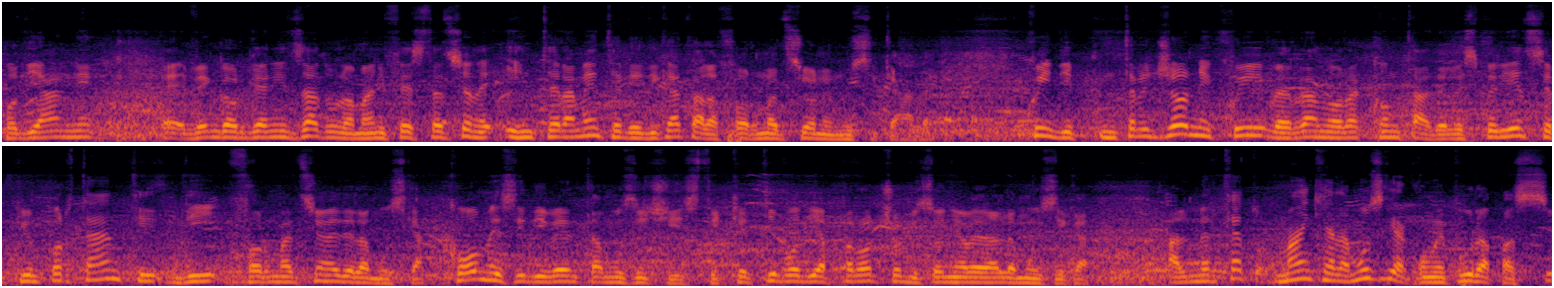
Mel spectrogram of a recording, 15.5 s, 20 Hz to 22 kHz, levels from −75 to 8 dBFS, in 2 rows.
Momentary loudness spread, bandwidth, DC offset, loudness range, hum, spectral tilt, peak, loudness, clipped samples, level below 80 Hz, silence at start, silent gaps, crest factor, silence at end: 5 LU; over 20 kHz; under 0.1%; 1 LU; none; -6.5 dB/octave; -4 dBFS; -17 LUFS; under 0.1%; -46 dBFS; 0 s; none; 14 dB; 0 s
